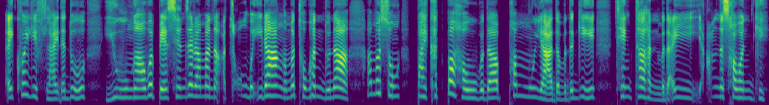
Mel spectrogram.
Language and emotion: Manipuri, angry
